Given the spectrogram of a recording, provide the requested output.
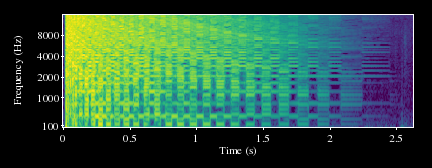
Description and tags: Sound made with the Arturia Minibrute.
analog, synth, synthetic, synthesizer, minibrute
